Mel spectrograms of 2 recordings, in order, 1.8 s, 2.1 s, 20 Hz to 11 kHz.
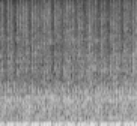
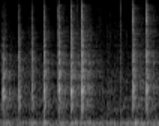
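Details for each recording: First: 1972 VW Bus air-cooled flat-four, baseline start before distributor timing or plug changes, owner suspects dieseling issue: fires right up into a deep, even idle, steady low thrum, no ticks or stumbles; healthy engine. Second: 1972 VW bus with a dieseling issue, tune-up with valve cover off: sharp light ticking about five times a second from the rockers; valves way out of adjustment, a 12 thou feeler gauge drops in loose, though it runs good.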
